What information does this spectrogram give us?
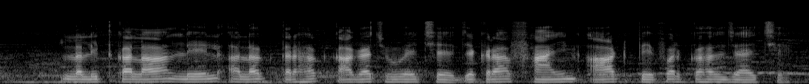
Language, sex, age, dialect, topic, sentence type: Maithili, male, 31-35, Eastern / Thethi, agriculture, statement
